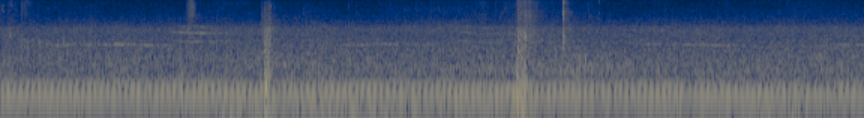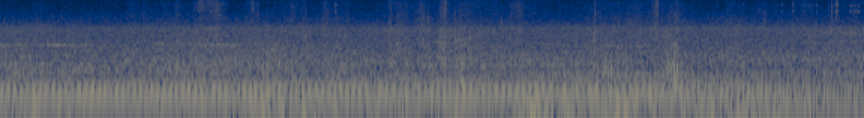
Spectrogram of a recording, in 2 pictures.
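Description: Engine running steadily at one speed, dropping slightly in pitch near the end, with two sharp knocks in the first few seconds.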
